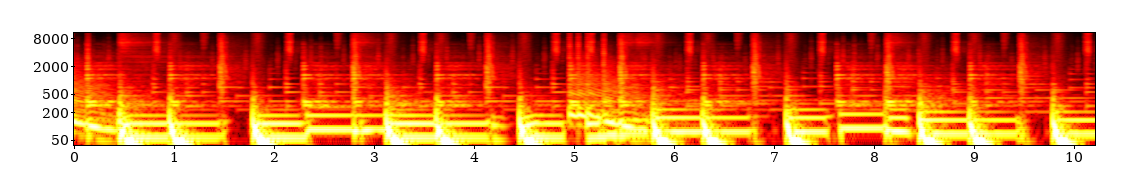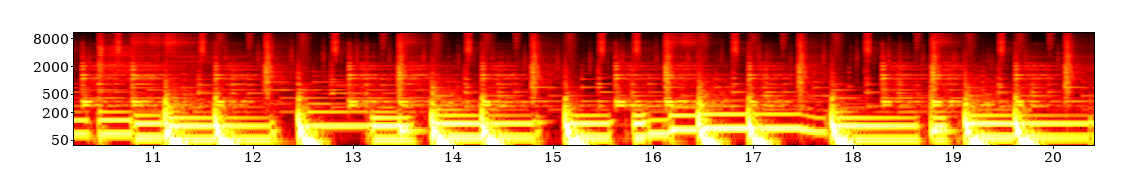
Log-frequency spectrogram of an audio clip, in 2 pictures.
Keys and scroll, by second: 4.0 ctrl+z, 19.2 space, 20.2 space.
